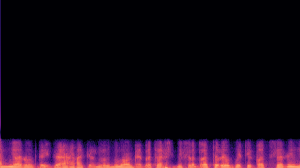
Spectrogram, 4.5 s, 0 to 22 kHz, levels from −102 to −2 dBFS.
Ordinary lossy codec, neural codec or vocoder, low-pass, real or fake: Opus, 24 kbps; codec, 16 kHz, 0.5 kbps, FreqCodec, smaller model; 3.6 kHz; fake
